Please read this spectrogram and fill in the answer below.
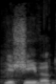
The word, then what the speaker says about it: yeshiva: The second article is a story from a Jewish kid who went to a yeshiva. I believe that's how you pronounce that. – Yeshiva. – Yeshiva. So I think ask the Jew.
